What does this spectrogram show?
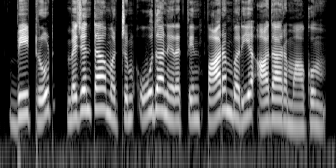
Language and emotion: Tamil, neutral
